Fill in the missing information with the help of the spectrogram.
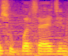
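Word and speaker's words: スーパーサイヤ人: बता दूं कि यार सुपर सैयन को जैपनीज लैंग्वेज में सुपर सायाजिन कहा जाता है।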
